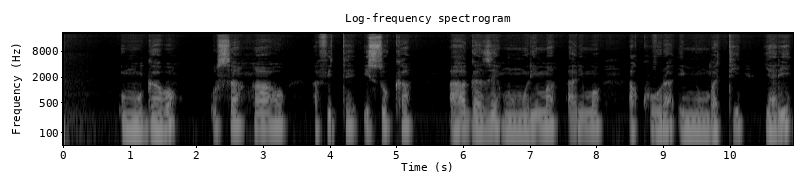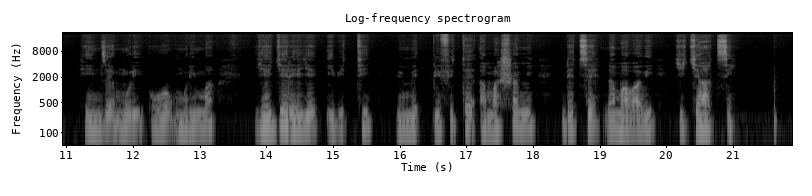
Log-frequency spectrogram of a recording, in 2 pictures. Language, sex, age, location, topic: Kinyarwanda, male, 25-35, Huye, agriculture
